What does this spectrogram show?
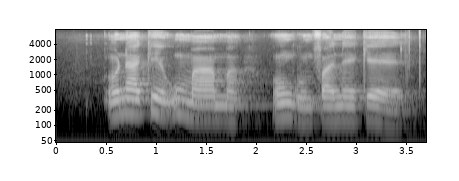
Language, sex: Zulu, male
